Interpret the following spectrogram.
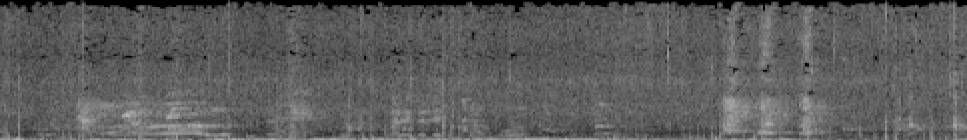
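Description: Outdoor wind rumbling on the microphone, with a few short gliding calls about a second in and scattered faint farmyard animal or voice sounds in the background.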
